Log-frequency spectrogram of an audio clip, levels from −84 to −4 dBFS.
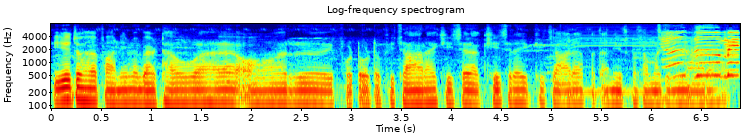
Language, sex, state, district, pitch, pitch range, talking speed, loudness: Hindi, male, Chhattisgarh, Jashpur, 110 Hz, 110-115 Hz, 245 wpm, -19 LUFS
